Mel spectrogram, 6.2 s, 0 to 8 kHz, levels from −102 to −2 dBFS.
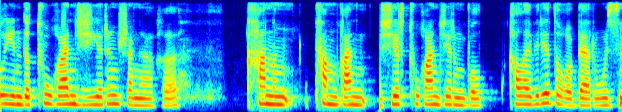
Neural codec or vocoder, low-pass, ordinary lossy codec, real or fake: none; 7.2 kHz; none; real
